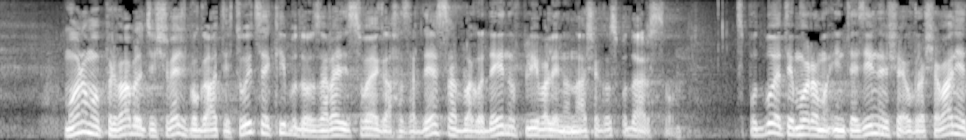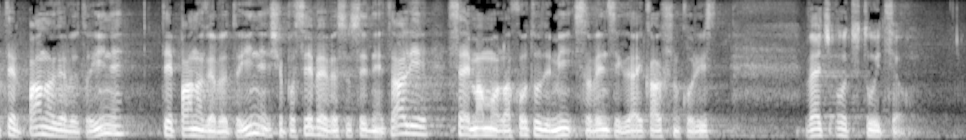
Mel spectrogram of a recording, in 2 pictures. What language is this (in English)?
Slovenian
